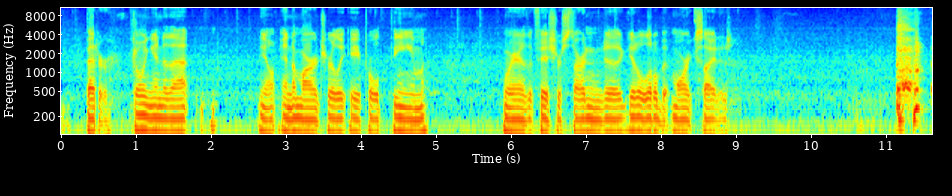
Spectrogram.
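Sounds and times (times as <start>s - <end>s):
speech: 0.4s - 5.0s, 5.9s - 9.1s
person coughing: 11.1s - 11.6s.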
